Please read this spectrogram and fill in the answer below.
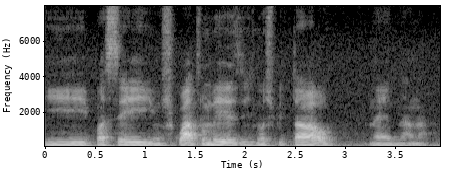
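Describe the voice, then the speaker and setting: There is audible room echo around a man whose pitch is very deep and low. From Brazil, Pará (Vigia). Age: 30s. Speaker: sitting volleyball athlete and teacher. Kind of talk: interview testimony. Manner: halting, with repetitions.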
